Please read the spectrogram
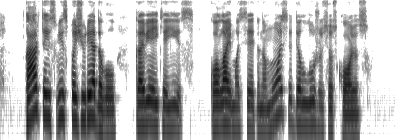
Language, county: Lithuanian, Vilnius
